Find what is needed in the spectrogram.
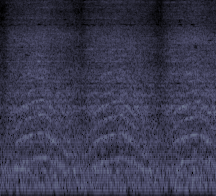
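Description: Faint whine of a power drill, its pitch rising and falling over and over, about twice a second.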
